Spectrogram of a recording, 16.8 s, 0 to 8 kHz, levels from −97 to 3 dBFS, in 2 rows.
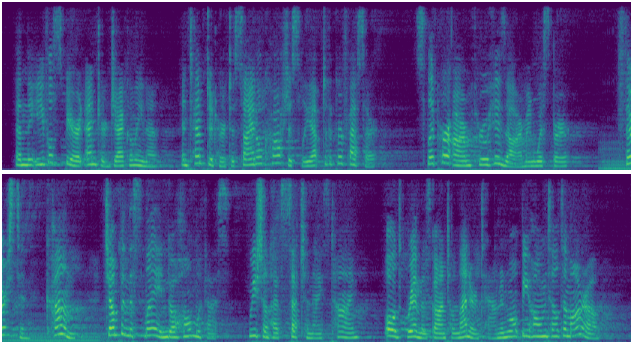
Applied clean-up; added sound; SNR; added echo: none; Bowed string instrument; 18 dB; reverberation time 1.6 s.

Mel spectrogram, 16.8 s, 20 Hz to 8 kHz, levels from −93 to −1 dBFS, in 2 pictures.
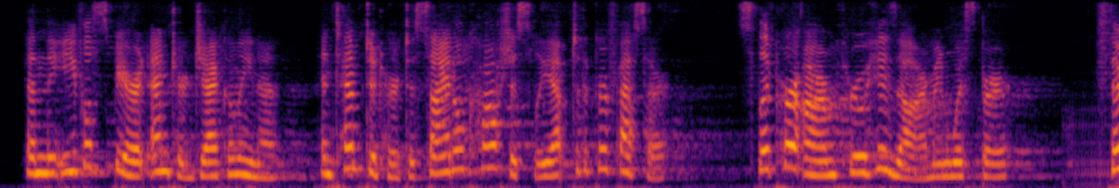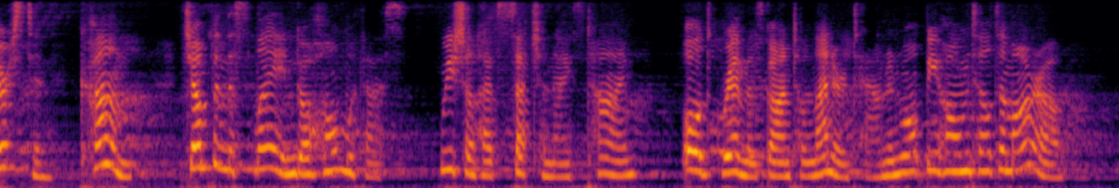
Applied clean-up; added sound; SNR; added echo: neural separator model SepFormer DNS4.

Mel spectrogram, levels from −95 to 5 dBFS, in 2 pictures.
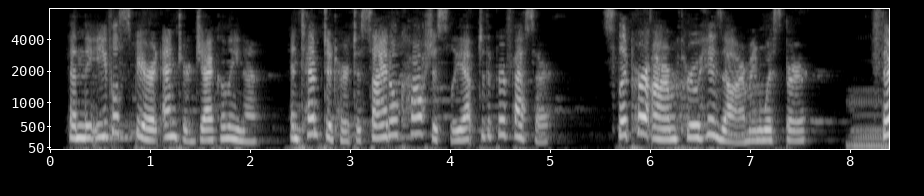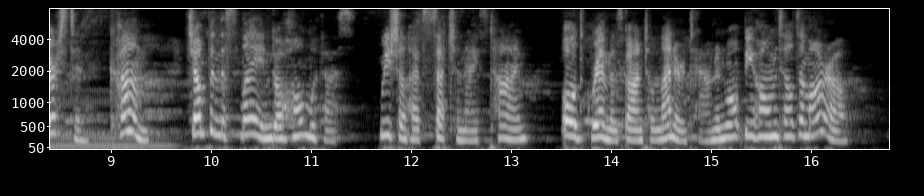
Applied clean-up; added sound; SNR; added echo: classical method WPE with log-MMSE.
